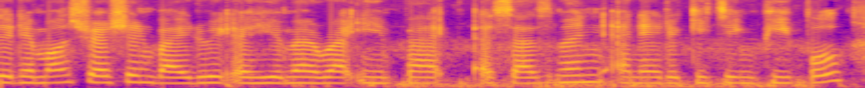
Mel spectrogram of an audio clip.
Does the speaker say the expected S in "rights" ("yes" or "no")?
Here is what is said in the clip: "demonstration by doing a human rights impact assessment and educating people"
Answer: no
